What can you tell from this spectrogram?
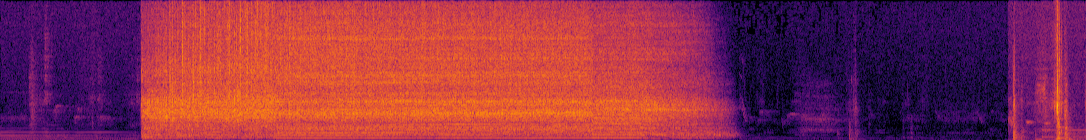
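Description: Electric countertop blender switched on about a second and a half in, running loud and steady at full speed while it grinds, then switched off with its motor winding down to a stop around seven seconds in. Near the end come a few sharp knocks as the jar is lifted off the base.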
